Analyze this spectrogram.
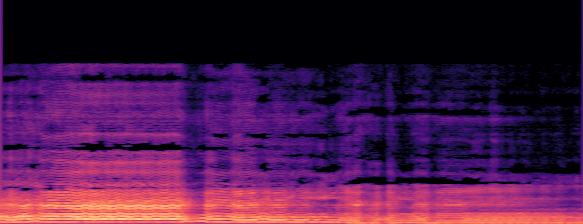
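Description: A man chanting Khmer smot, unaccompanied. He holds long notes with a wide, wavering vibrato, then steps down to a lower, softer held note about three seconds in.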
